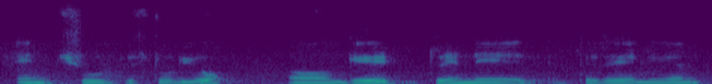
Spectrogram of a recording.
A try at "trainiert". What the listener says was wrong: trainiert, not gay trainier, trainiert.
